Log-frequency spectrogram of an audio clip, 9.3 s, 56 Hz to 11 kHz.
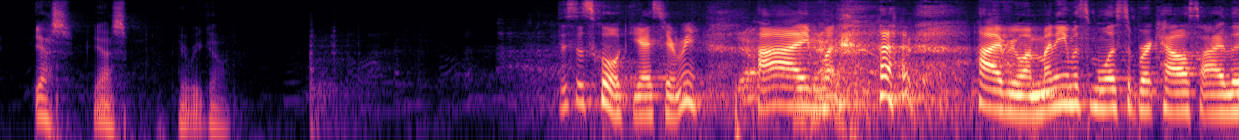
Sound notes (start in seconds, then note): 5.3 audience laughing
